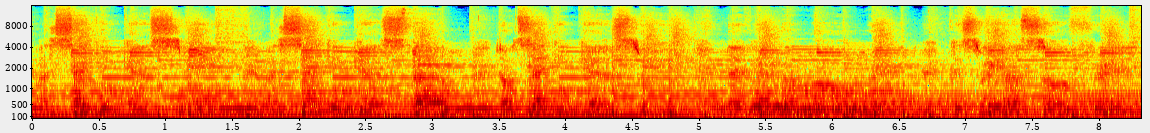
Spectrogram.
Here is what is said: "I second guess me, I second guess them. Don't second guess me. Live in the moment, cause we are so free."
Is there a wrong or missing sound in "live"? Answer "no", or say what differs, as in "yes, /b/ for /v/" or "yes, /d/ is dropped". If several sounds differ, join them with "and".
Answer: yes, /n/ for /l/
